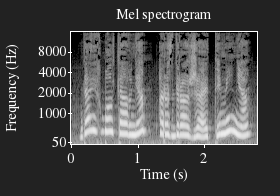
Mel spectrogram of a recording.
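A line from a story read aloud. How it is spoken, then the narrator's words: Sugary sweet voice, sugar bowl. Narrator (Russian): ответила сахарница сладеньким голосом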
